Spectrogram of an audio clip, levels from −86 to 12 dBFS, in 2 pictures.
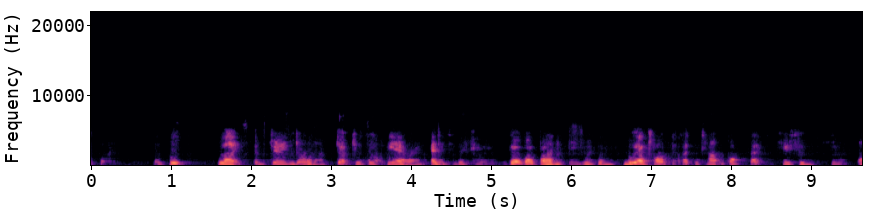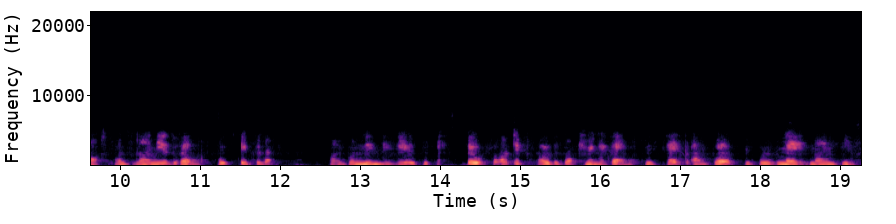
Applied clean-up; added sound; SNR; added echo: neural mask model DeepFilterNet 3.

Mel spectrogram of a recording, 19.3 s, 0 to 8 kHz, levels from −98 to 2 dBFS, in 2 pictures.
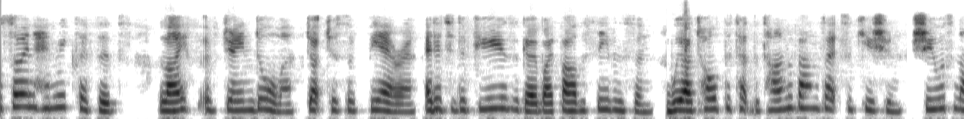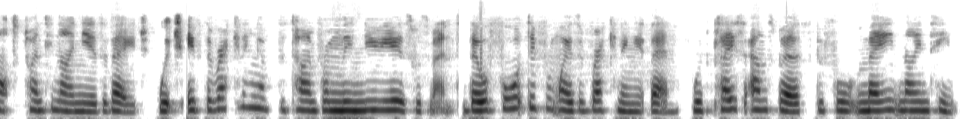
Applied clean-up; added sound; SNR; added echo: none; none; none; none.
